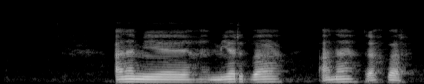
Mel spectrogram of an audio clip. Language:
Uzbek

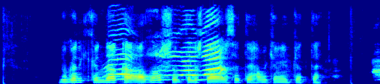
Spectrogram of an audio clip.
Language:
Uyghur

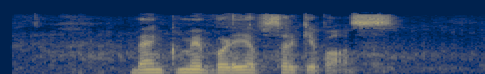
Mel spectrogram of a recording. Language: Urdu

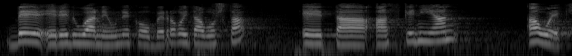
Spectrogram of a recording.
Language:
Basque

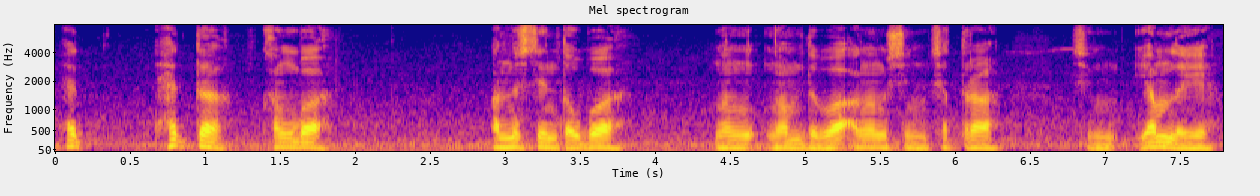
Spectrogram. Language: Manipuri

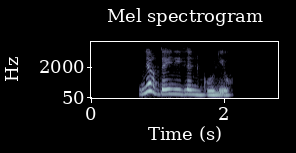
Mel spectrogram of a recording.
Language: Kabyle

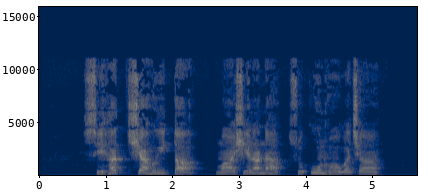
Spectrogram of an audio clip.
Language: Domaaki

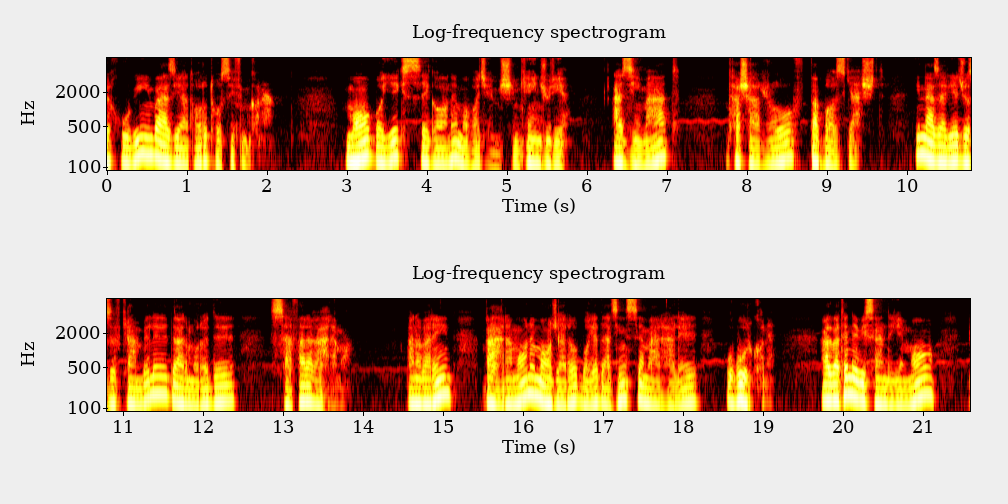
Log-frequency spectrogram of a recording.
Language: Persian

